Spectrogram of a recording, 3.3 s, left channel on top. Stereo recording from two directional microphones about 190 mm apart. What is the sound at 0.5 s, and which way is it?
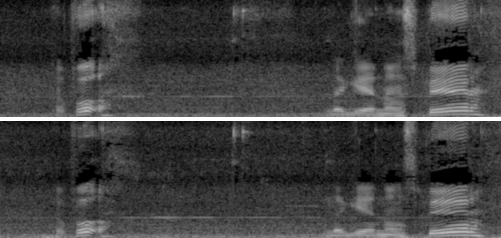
Speech, 10° right (ahead or behind).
